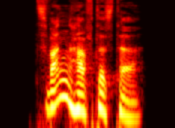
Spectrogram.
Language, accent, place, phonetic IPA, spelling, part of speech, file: German, Germany, Berlin, [ˈt͡svaŋhaftəstɐ], zwanghaftester, adjective, De-zwanghaftester.ogg
- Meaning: inflection of zwanghaft: 1. strong/mixed nominative masculine singular superlative degree 2. strong genitive/dative feminine singular superlative degree 3. strong genitive plural superlative degree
